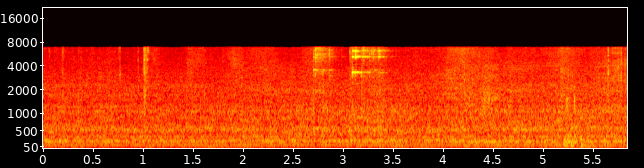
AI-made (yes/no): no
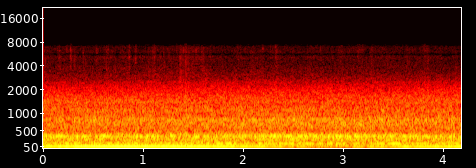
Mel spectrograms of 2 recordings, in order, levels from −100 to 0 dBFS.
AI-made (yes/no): no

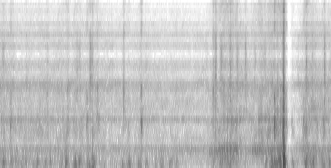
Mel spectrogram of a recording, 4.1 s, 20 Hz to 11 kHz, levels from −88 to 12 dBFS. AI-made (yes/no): yes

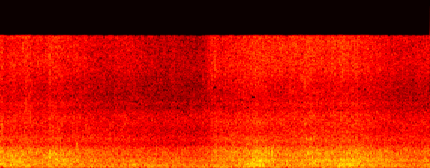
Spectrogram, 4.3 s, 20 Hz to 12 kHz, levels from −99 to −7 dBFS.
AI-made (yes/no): no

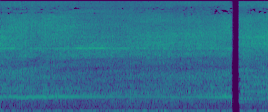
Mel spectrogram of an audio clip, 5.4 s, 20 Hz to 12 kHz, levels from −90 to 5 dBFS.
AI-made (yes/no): yes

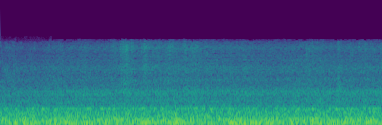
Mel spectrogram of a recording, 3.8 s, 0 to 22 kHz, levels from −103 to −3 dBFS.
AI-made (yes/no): no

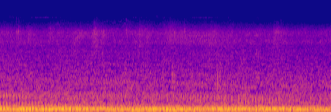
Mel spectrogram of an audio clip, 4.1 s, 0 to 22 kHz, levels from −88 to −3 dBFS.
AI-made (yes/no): no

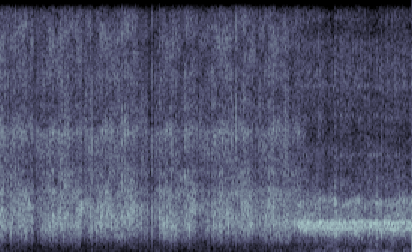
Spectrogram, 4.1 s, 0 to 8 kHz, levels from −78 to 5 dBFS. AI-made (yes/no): no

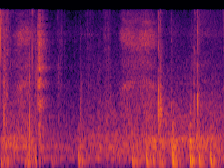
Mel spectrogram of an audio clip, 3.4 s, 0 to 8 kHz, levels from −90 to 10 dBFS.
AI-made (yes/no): no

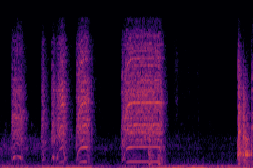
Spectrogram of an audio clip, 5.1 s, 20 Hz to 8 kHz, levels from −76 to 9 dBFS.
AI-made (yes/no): no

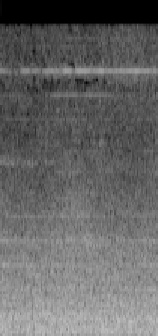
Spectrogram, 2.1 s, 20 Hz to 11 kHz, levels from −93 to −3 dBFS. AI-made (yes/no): no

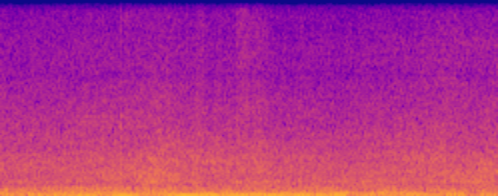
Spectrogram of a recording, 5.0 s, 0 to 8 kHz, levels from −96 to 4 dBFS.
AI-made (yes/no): no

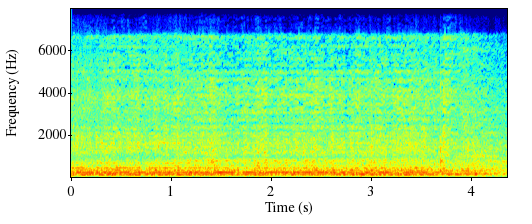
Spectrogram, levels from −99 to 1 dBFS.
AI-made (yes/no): no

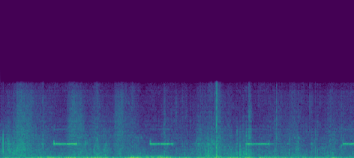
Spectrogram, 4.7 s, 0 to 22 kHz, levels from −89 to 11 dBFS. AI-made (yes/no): yes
